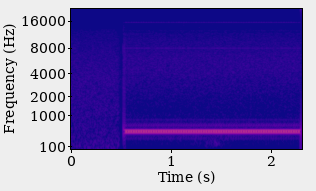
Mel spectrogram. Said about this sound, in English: I hear ringing.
